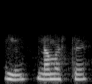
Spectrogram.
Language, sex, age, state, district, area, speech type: Kannada, female, 18-30, Karnataka, Vijayanagara, rural, conversation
